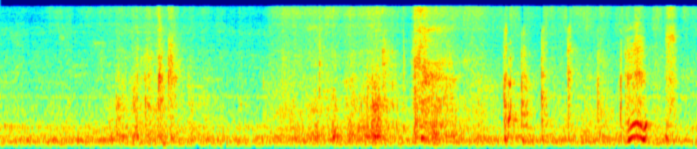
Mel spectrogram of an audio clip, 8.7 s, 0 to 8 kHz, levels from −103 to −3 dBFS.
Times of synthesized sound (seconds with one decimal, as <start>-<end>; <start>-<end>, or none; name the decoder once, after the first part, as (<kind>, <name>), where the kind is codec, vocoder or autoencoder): 0.0-5.0 (vocoder, BigVGAN v2); 7.7-8.7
